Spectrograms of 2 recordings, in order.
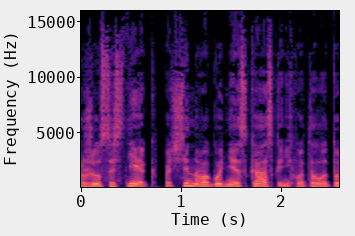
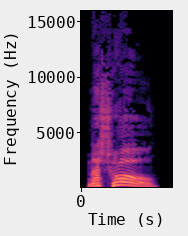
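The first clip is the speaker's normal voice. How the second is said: high victorious cry; triumphant; 7 semitones higher, 3 dB louder than usual. A narrator's reading. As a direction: announce the find in triumph. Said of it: "раздалось победное". (победный возглас)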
